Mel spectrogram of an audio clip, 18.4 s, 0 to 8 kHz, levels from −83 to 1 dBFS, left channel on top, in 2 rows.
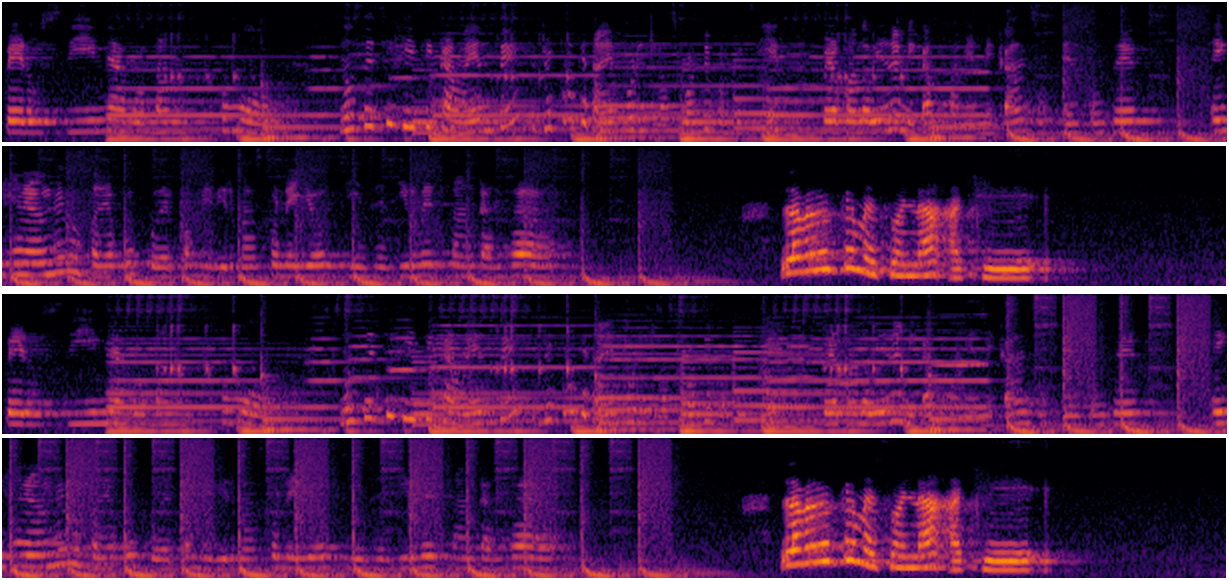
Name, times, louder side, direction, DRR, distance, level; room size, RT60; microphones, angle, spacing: voice 1, 0.0-2.0 2.5-5.9 6.2-8.5 9.1-13.4, left 2 dB, 45° left, 5 dB, 3.6 m, -37 dB
sound 1, 0.8-7.4, right 2 dB, 45° right, 1.5 m, -37 dB
sound 2, 7.5-14.7, right 2 dB, 80° right, 1.2 m, -39 dB
voice 2, 15.0-17.0, right 2 dB, 15° right, 5 dB, 1.6 m, -25 dB
26.0 x 24.0 x 8.6 m, 0.75 s
head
